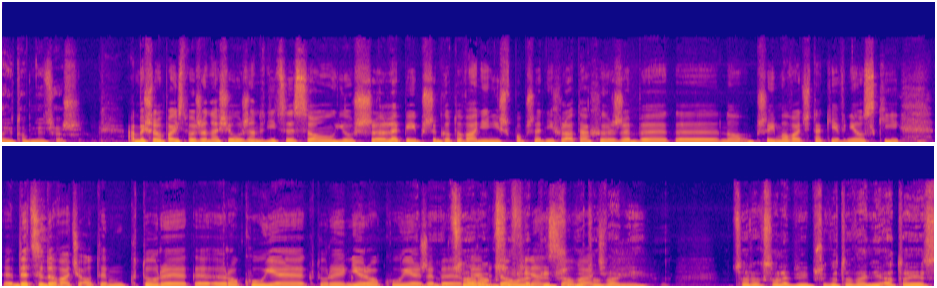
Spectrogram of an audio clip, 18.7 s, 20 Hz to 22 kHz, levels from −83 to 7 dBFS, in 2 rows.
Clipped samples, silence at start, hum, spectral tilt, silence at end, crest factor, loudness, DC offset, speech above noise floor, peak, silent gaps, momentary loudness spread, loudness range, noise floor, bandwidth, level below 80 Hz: under 0.1%; 0 s; none; -5 dB/octave; 0 s; 16 dB; -19 LUFS; under 0.1%; 31 dB; -2 dBFS; none; 7 LU; 3 LU; -49 dBFS; 17 kHz; -54 dBFS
